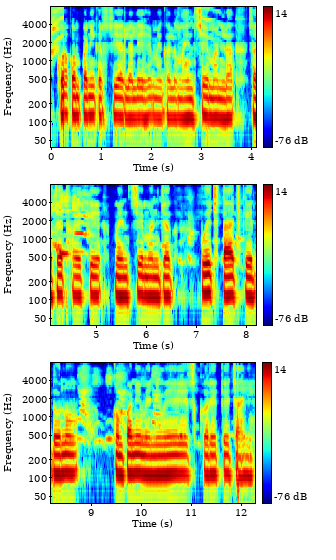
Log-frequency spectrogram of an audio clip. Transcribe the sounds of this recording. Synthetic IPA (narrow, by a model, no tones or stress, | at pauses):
kokə̃mpənikeɾsijəɾləleɦmẽɡɐlomeɪnsemənləsət͡ʃeːt̪həke | mẽnsemənd͡ʒəɡpuɪt͡ʃʰt̪aːt͡ʃked̪oːnõ | kə̃mpənimẽnɪʋeskəɾeket͡ʃaːɦi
